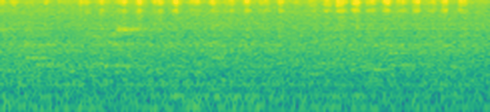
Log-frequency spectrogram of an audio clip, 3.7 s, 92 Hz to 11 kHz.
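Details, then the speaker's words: Daiwa Revros LT 5000 spinning reel, right-side drive gear bearing showing corrosion, turned by hand after cleaning: faint regular dry ticking with gritty rasp; worn ball bearing, to be replaced. "Nah, kalau teman-teman dengar, udah saya bersihkan, ada bunyi."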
